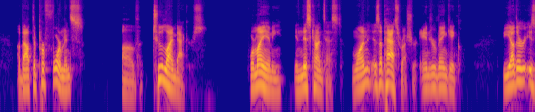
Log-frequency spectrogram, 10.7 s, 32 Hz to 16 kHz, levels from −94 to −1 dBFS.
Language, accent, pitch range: English, American, 110-140 Hz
